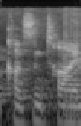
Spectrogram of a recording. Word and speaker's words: Constantine: Well, look, Constantine for me, or Constantine is apparently how you're supposed to pronounce it.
